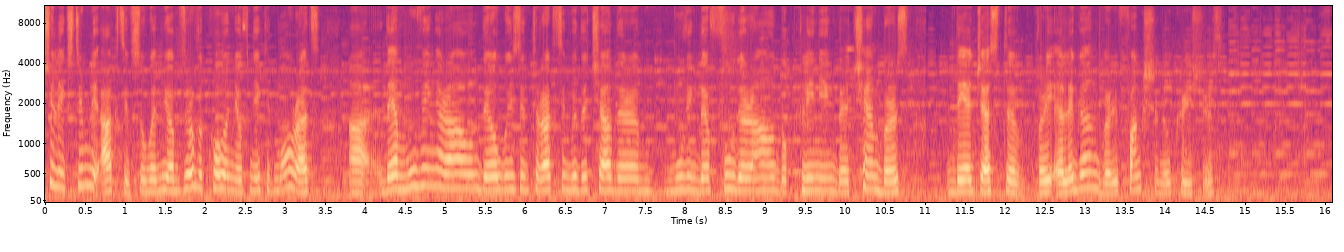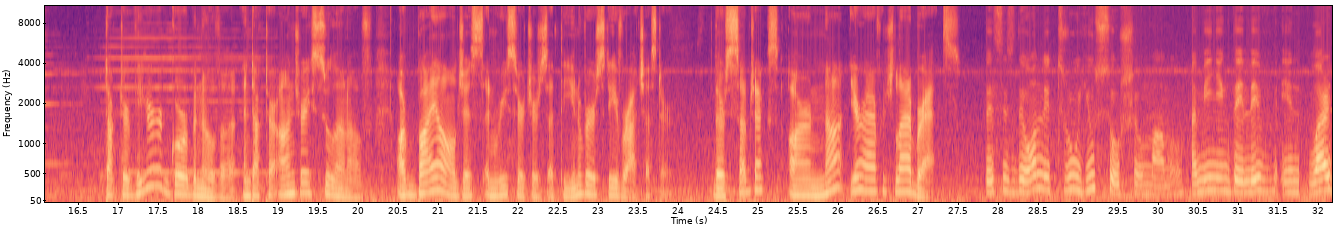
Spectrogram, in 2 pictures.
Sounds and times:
Speech: 0:00.0 - 0:14.6, 0:16.8 - 0:32.1.

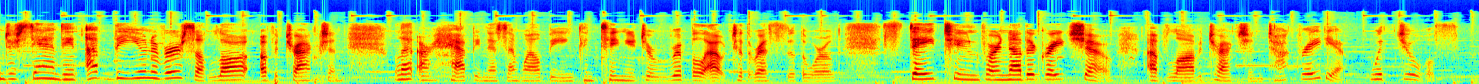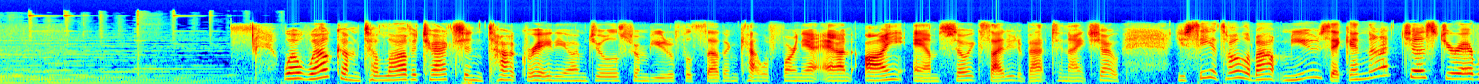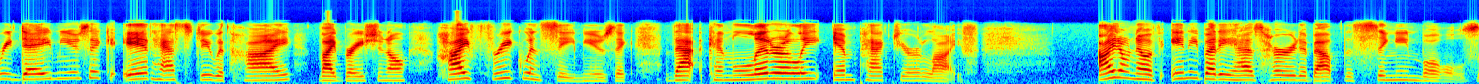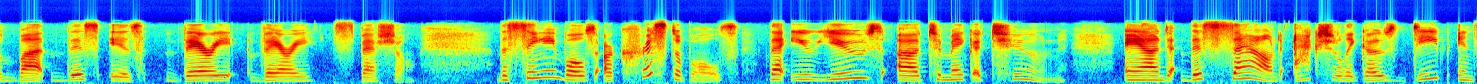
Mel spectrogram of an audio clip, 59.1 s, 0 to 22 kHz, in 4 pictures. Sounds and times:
Speech: 0:00.0 - 0:14.5, 0:17.6 - 0:26.0, 0:26.6 - 0:39.4, 0:40.6 - 0:48.5, 0:49.4 - 0:55.0, 0:55.6 - 0:59.1
Music: 0:00.0 - 0:17.8.

